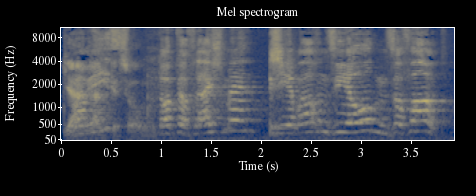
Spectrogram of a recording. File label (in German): Stimme Mann; AusgerechnetAlaska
